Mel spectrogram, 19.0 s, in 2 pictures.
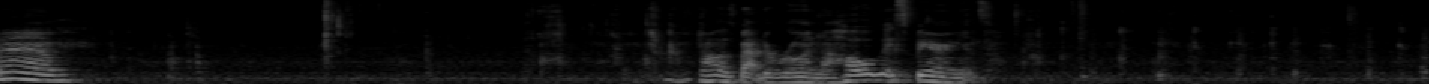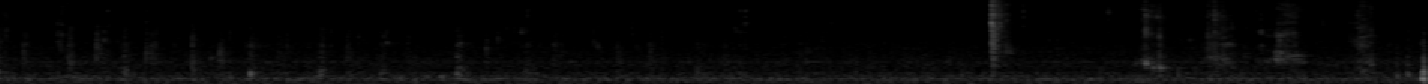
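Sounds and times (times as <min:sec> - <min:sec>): person chewing food: 0:02.2 - 0:04.7, 0:06.7 - 0:15.3, 0:16.2 - 0:19.0.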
